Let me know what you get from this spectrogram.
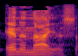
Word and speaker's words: Ananias: And he said, and he has seen in a vision a man named Ananias come in. I'm sorry, Ananias. I've been pronouncing his name wrong for some reason. You know why? Because I'm getting the Korean pronunciation and English pronunciation messed up, and you're giving me a lot of grace because no one yelled out, no!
